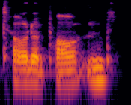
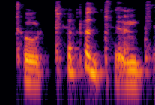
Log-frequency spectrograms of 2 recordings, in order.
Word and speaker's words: totipotent: I always pronounce that toapotent but totip totipotent is harder to say.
